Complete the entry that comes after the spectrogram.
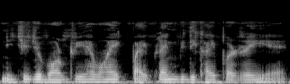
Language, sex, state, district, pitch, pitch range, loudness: Hindi, male, Jharkhand, Ranchi, 115 Hz, 105-115 Hz, -17 LUFS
